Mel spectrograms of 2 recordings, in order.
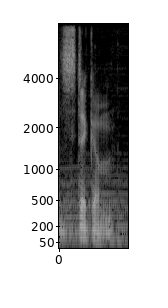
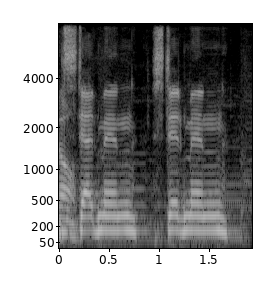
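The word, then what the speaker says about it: Stidham: He just mispronounced it and said Stickum. So that's Mad Dog. Mad Dog can't say it, so you should feel better. Well, thank you. You didn't say Stickum. You said Stidman.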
